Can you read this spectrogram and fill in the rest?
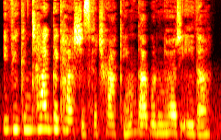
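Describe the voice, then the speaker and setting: An actress playing a brisk, composed young female military ensign with dry wit in a video game. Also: medium pitch, lively intonation, a bit bright, a little hiss or hum. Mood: businesslike.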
